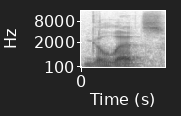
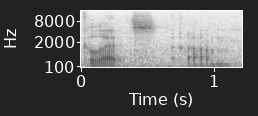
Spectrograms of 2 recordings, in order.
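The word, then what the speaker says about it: Galați: I'm in Galets, which is in eastern Romania, and it's a port city, Romania's primary port. It's spelled Galati, but pronounced Galets, more or less.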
